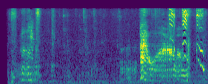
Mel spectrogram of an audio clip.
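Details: Two female Mame Shiba puppies at a breeder's, giving a pair of high, wavering whines early on, then a louder run of rising and falling yelping whimpers near the end, with quiet indoor room noise between.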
